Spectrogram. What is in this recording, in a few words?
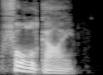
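"fall guy", British English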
